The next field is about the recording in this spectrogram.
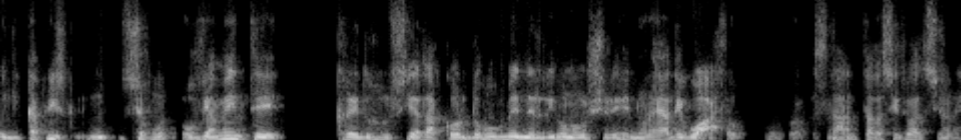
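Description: Over a quiet background, a man speaks with fairly even intonation and long, frequent pauses. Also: moderate pace. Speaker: audience member asking questions; audience member. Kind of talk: Q&A question. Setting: video call. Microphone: video call.

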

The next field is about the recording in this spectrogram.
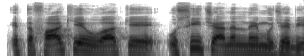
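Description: Ordinary pitch variation colors the man's fairly slow speech. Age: 40s. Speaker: lawyer and TV anchor; lawyer, TV anchor. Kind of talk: talk show interview. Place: studio. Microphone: lapel.

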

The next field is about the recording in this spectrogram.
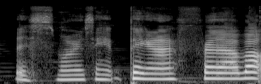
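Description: Doing a put-on character voice, a woman speaks high in pitch at a fairly slow pace with fairly even intonation as faint music plays in the background. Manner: western drawl.

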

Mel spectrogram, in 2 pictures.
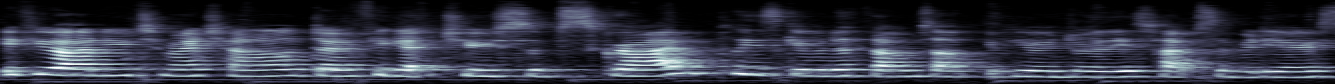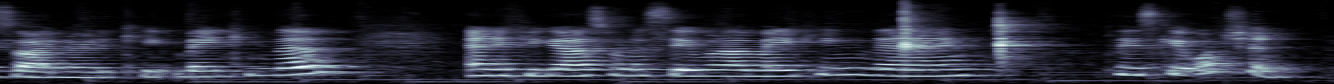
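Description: With a high pitch and ordinary pitch variation, a woman talks at a very fast pace amid audible room echo and light background noise. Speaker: food vlogger. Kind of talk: casual vlog chat. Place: kitchen. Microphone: camera far.

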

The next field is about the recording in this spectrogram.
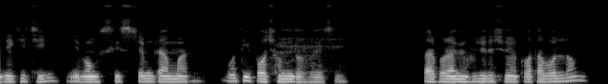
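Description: In monotone, flat intonation, a man speaks at a medium pitch. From South 24 Parganas, West Bengal. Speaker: Islamic cleric and course student. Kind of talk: testimonial. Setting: in person visit.

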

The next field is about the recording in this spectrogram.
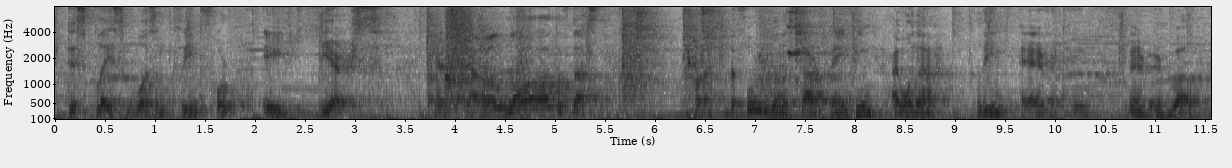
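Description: A man speaking at a fairly slow pace with long, frequent pauses, clear music in the background. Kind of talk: casual vlog chat. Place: garage. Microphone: phone near.

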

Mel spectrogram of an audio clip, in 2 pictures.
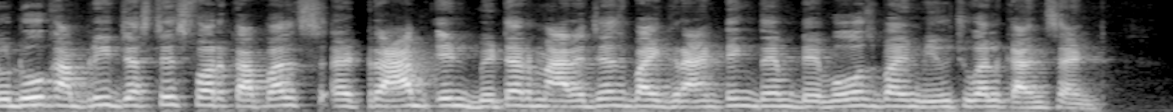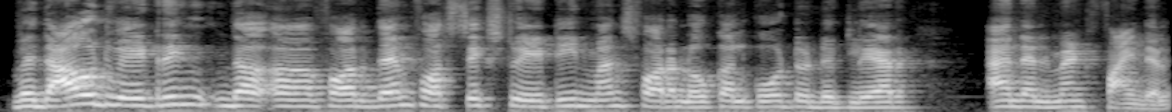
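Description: A man with a high-pitched voice speaks against a quiet background. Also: ordinary pitch variation, moderate pace. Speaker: online exam-prep teacher. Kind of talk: lecture.

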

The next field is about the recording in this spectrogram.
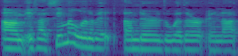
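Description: Fast and with ordinary pitch variation, a woman talks at a fairly low pitch.

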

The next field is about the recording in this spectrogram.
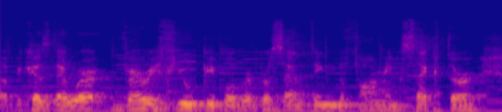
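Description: Over faint background music, a man speaks at a moderate pace with fairly even intonation. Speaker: invited guest politician. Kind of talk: interview answer. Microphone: video call.

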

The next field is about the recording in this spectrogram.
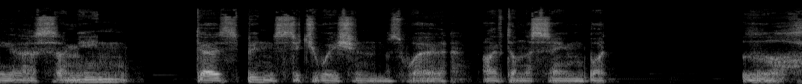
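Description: Putting on a character voice, a man speaks very slowly at a very deep, low pitch with fairly even intonation. Long, frequent pauses break it up, with faint music in the background. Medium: actual play. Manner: dry, cynical, weary.

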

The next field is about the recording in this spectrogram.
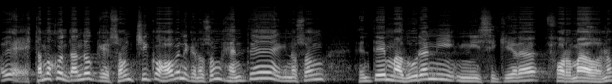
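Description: Against a quiet background, a man talks at a fairly quick pace with hardly any pauses and very wide pitch swings. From Canary Islands. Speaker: sports doctor and football coach; football coach. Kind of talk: casual chat. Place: studio.

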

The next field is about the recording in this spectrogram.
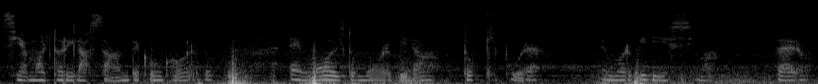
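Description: A woman at a very slow pace with long, frequent pauses, under loud background noise. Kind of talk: ASMR role-play chat to the viewer.

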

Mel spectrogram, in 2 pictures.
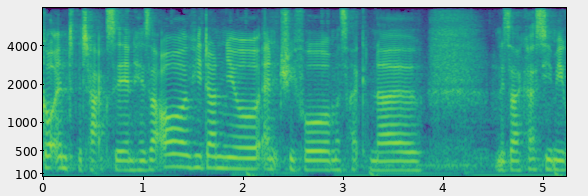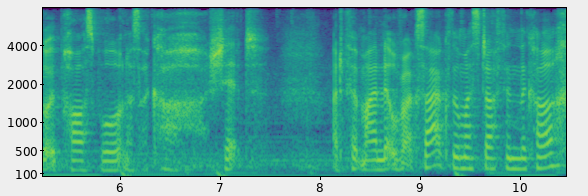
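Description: Over light background noise, a woman with a fairly low pitch speaks at a fairly quick pace in a monotone, flat intonation. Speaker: athlete vlogger. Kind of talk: casual vlog chat. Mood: amused, self-deprecating. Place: home room. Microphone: phone near.

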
